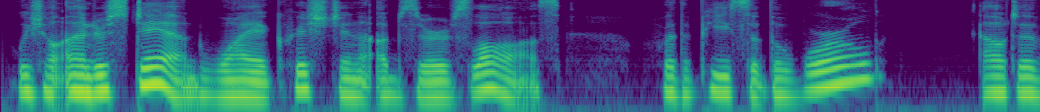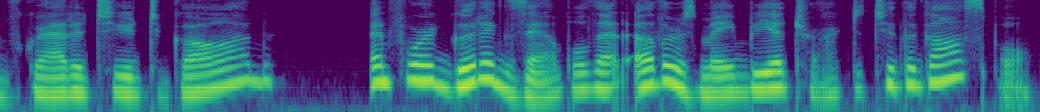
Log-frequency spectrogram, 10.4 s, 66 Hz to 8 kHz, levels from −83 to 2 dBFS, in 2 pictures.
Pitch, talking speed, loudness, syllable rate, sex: 170 Hz, 185 wpm, -18 LUFS, 5.4 syllables/s, female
